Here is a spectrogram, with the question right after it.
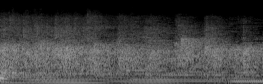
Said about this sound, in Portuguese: Aplauda o Senhor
